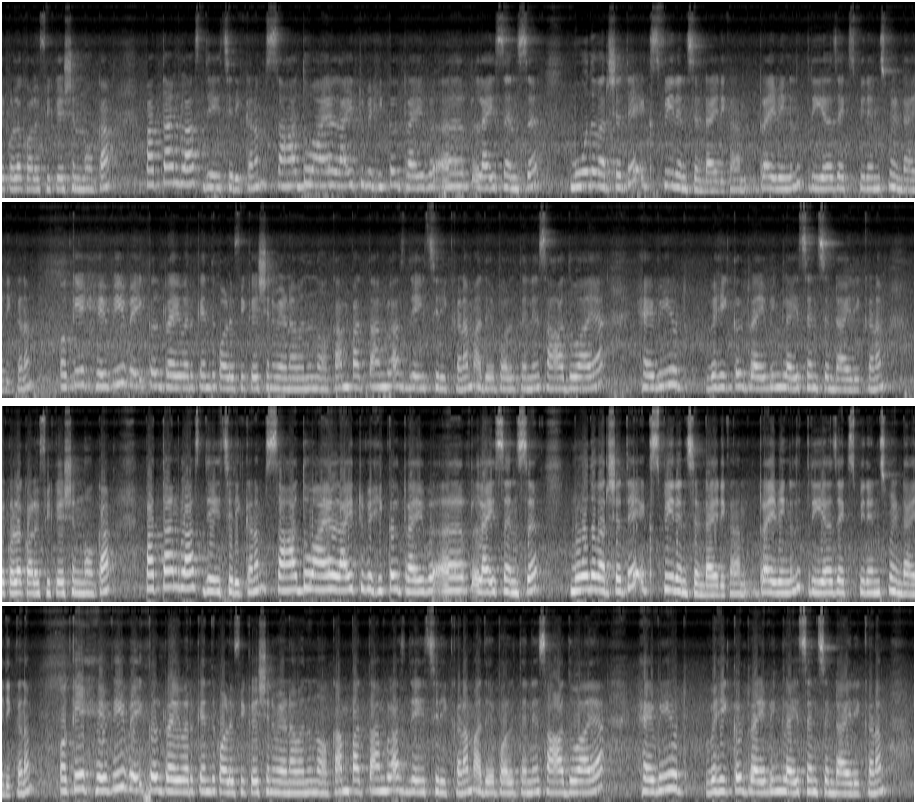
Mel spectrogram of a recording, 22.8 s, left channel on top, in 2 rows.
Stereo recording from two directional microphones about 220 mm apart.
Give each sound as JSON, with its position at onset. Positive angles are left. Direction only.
{"t": 0.1, "sound": "a woman's voice", "side_deg": -40}
{"t": 12.1, "sound": "a woman's voice", "side_deg": -25}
